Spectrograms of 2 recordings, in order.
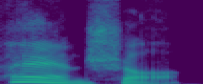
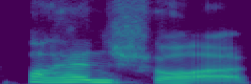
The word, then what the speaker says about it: Featherstonehaugh: So as we see Bambi Fanshawe, it's pronounced Fanshawe. Fanshawe.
